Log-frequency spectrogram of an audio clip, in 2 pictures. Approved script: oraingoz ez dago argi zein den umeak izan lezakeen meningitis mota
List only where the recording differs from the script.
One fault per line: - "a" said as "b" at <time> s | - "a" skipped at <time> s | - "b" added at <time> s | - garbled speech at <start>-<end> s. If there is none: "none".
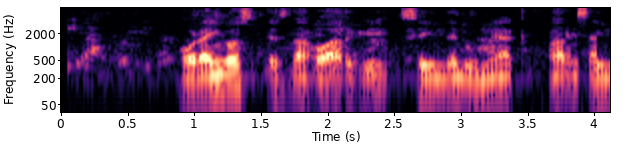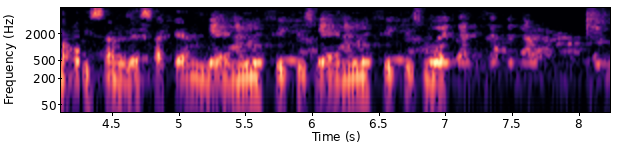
- garbled speech at 3.6-4.3 s
- "meningitis" added at 6.1 s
